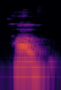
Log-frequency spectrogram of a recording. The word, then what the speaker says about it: half: Half, pengucapannya half. A sebelum LF dibaca AA panjang.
